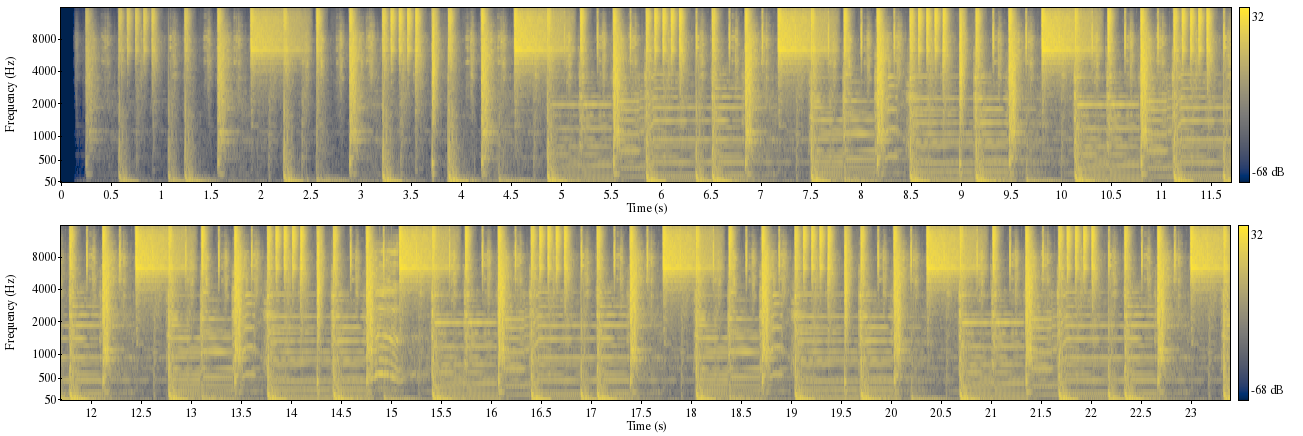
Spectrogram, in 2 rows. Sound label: REDRUM, 91 BPM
